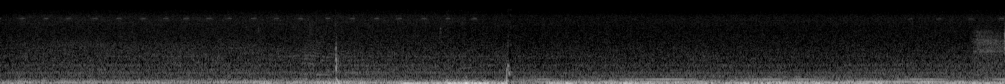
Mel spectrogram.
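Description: Twin sonic booms from Space Shuttle Endeavour on its descent: two short sharp cracks about a second and a half apart over a deep rumble that swells between them, with a steady low hum underneath.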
